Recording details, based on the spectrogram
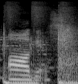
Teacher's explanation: It has two syllables. The stress is on the first syllable.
